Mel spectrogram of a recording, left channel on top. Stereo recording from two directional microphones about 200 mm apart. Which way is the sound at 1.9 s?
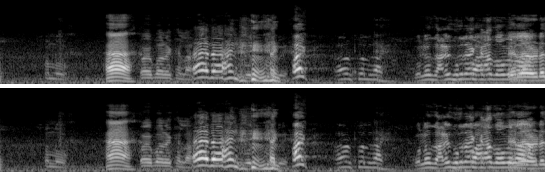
50° right (ahead or behind).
